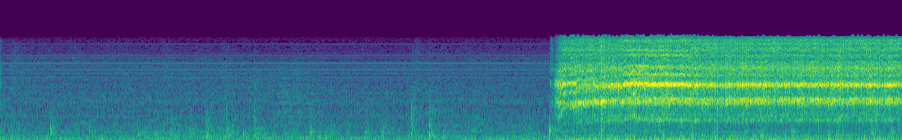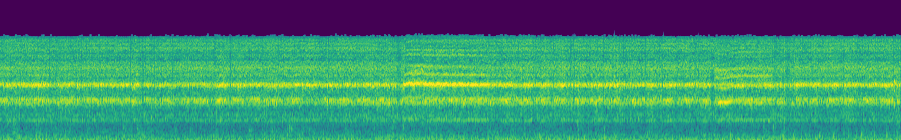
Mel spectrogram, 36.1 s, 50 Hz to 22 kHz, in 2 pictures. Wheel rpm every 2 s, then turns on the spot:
10, 0, 0, 0, 0, 40, 160, 160, 160, 160, 160, 160, 160, 160, 160, 160, 160, 160.
none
